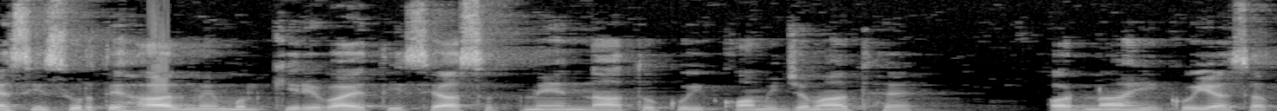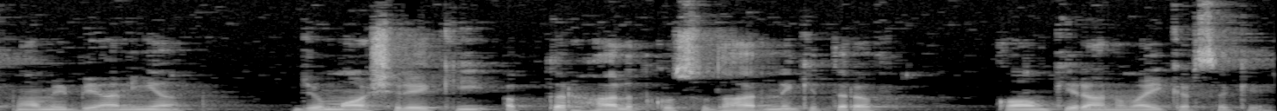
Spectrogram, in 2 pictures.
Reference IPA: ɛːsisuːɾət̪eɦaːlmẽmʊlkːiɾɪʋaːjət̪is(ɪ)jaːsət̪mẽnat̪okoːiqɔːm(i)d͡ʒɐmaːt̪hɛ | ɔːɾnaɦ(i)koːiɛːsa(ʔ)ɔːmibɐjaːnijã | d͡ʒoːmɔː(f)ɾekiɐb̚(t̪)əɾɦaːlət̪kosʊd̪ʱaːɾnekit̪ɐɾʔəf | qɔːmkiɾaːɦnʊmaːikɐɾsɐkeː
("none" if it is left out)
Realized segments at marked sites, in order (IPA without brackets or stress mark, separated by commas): i, i, i, q, ʃ, t̪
